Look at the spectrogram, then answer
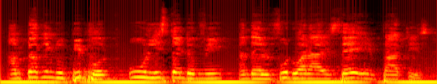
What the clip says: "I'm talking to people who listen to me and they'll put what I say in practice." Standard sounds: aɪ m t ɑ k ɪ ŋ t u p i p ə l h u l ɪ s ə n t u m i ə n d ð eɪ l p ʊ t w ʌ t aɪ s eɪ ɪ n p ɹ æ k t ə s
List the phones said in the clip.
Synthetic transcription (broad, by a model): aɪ m t ɑ k ɪ ŋ t u p i p ə l h u l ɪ s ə n t u m i ə n d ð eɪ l f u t w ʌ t aɪ s eɪ ɪ n p ɹ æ k t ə s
